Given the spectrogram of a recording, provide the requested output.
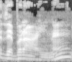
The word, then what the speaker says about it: De Bruyne: Que me moleste, se dice De Bruyne, ¿eh? Que el otro día me lo enseñaron aquí ya los belgas.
